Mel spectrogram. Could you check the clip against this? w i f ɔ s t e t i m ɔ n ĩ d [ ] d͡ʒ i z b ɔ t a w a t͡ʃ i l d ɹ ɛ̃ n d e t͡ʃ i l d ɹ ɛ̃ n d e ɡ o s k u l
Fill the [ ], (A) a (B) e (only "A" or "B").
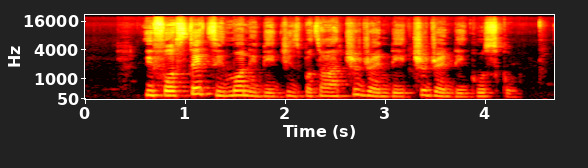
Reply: B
